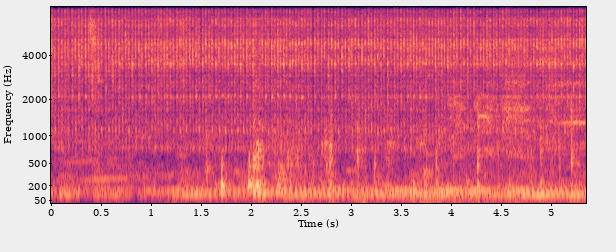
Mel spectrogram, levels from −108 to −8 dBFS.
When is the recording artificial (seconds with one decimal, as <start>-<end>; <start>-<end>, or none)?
0.0-5.4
